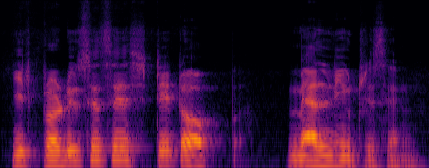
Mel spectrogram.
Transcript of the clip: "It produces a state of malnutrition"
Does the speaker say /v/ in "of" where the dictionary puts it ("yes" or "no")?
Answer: no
